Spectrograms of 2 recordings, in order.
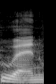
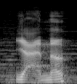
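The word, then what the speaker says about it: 円: Yen is pronounced like that in other languages because of it's from a past pronunciation of n. Yeah, nowadays with the changes in it has become n in contemporary Japanese, and we have studied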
